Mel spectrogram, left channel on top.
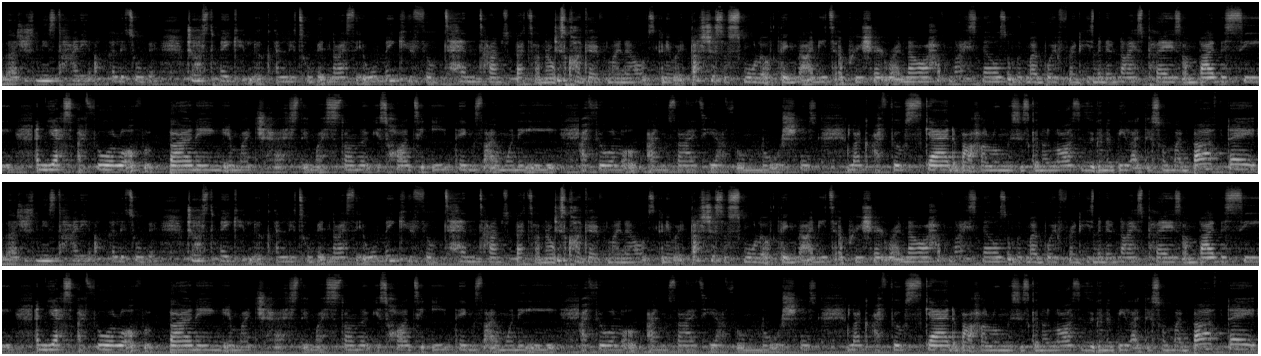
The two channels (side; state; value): right; noise; hum, 15 dB below the sound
